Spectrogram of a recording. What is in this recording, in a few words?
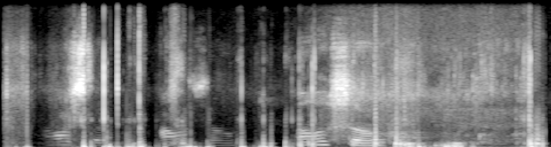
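"also", spoken word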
